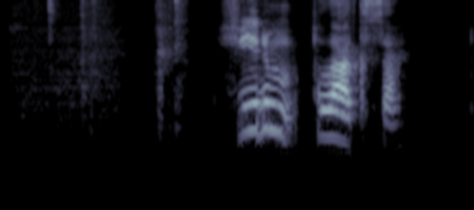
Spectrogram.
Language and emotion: Russian, neutral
